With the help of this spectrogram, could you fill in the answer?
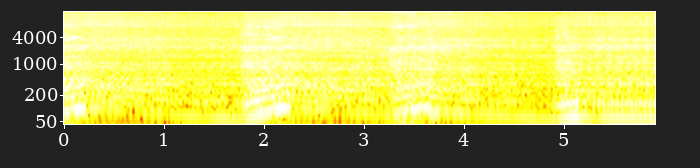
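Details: Komatsu S6D125 diesel first start after general overhaul (crankshaft, liners, pistons, conrods, bearings renewed; turbo, pump, nozzles serviced): steady clatter, clean rev blips settling quickly to even idle, compressor hiss, clean smoke; runs healthy.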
